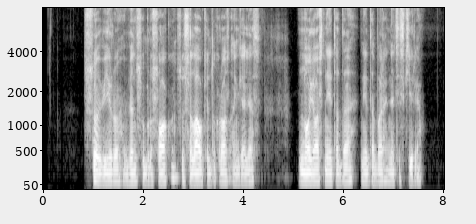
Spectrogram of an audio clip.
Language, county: Lithuanian, Alytus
